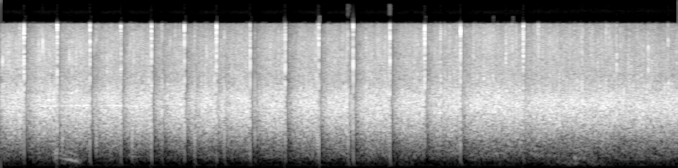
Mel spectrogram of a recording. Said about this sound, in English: I just want to give him another round of applause for making this human rights observation project.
